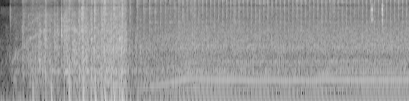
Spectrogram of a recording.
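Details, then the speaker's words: Bolens lawn mower after a partial carburetor cleaning: a brief starting clatter, then a steady, even drone with no misses or surging. Earlier trouble was blamed on the poor carb cleaning. "that sounds pretty good um i'm pretty sure it was just uh my crappy carb cleaning thing"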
